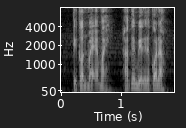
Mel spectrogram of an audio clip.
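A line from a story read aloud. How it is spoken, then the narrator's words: Angry yell. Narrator (Vietnamese): Bột bây giờ tức rồi quát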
